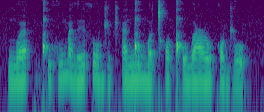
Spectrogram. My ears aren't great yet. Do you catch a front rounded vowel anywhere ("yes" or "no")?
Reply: no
